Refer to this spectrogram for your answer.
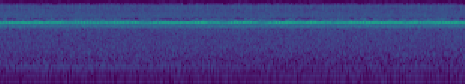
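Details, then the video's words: Insect chorus in nature, a steady continuous high-pitched trill holding one pitch throughout, with slight swells in loudness and soft background hiss. "Sound · Nature Sound of nature sounds scenery L · insect"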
